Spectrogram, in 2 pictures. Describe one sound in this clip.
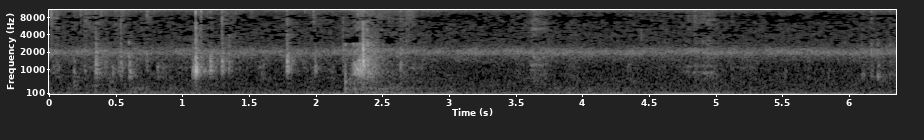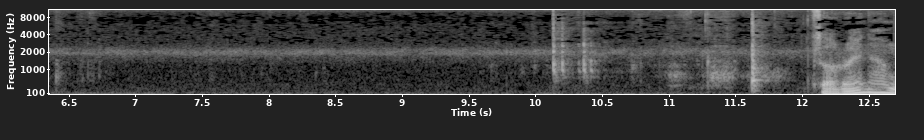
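Plastic parts click and rattle softly as a battery pack is handled.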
